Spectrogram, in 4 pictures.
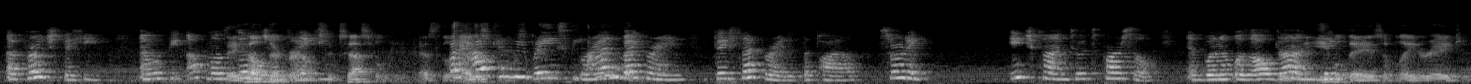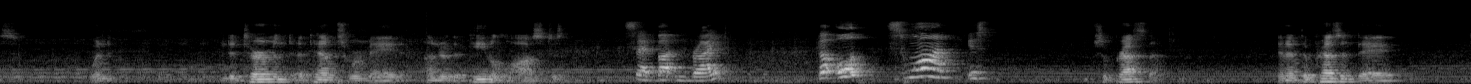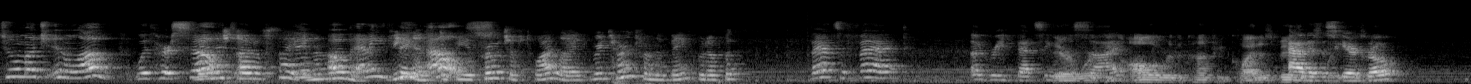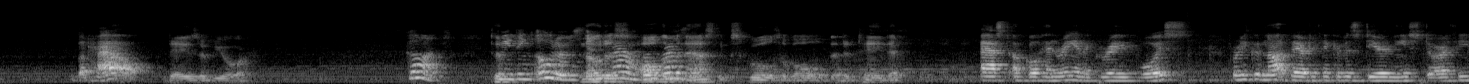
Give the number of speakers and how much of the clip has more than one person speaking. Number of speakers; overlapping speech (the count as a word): three, about 20%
